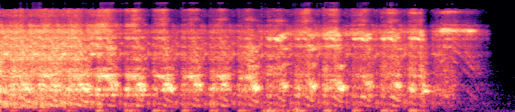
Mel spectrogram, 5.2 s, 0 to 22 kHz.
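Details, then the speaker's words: 1990 Toyota truck compression test at spark plug hole: even cranking chug at about three and a half beats a second; cylinder reads about 65 psi, should be around 120, retest planned. "So, as you can see, >> that's sitting around 65. >> 65. >> Yes. >> What should it be at? >> Should be around 120."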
